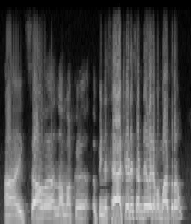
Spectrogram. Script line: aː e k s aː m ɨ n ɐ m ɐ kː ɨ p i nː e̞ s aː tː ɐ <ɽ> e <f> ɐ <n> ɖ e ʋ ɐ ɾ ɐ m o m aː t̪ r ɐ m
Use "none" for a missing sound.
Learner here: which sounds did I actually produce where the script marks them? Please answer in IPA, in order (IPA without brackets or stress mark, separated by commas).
ɽ, s, ɳ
